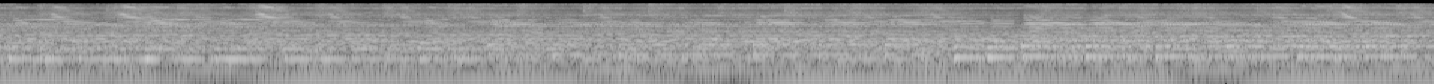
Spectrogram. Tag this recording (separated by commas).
Music, Traditional music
